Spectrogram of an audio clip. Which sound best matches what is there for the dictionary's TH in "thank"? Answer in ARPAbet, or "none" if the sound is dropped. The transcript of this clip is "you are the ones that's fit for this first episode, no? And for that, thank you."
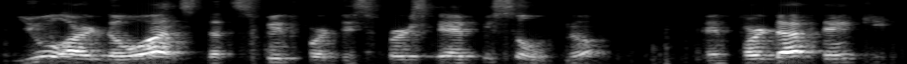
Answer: T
